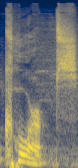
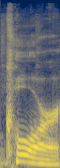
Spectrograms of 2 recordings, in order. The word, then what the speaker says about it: Corps: This isn't pronounced colonel corpse. It's Colonel Core, which can also be written like this.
